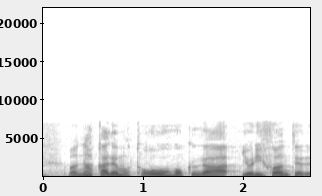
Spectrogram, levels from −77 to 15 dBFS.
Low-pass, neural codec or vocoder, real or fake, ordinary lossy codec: 7.2 kHz; codec, 16 kHz, 4 kbps, FreqCodec, larger model; fake; none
